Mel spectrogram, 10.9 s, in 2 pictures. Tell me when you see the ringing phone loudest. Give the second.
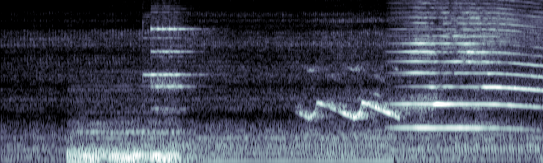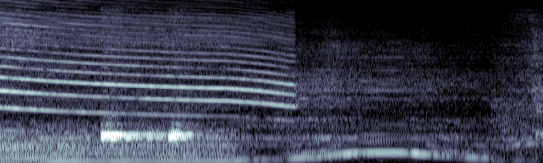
7 s.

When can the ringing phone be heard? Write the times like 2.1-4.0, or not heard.
0.7-1.8, 6.4-7.2.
